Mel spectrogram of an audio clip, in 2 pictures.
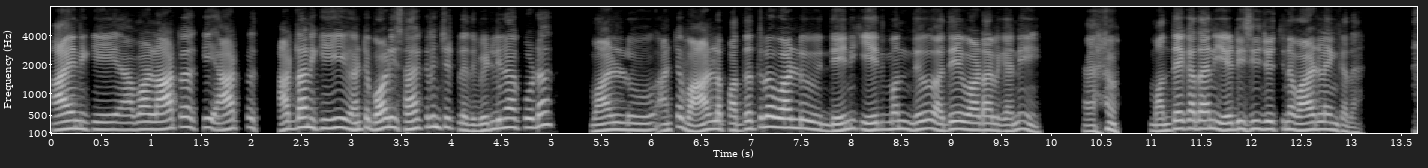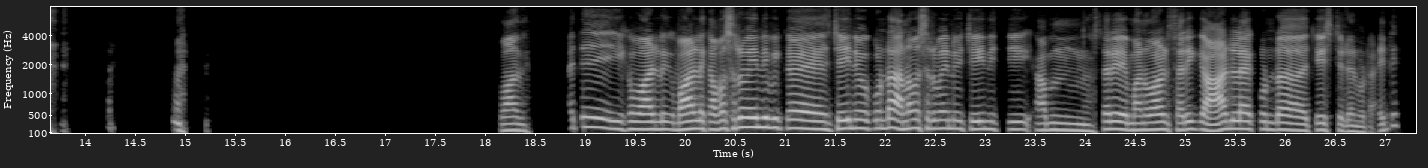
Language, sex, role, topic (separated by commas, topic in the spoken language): Telugu, male, guest, మెంటార్లు లేదా గురువులు మీ జీవిత ప్రయాణంలో మీకు ఎలా సహాయం చేశారు?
